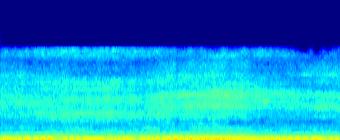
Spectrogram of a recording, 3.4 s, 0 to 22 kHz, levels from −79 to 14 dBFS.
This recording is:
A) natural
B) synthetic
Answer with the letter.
B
